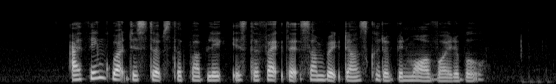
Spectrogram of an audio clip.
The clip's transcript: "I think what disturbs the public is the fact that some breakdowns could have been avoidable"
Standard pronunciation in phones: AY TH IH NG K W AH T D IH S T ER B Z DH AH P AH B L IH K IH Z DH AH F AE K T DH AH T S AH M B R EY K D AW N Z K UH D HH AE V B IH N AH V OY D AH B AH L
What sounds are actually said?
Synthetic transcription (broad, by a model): AY TH IH NG K W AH T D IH S T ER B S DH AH P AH B L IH K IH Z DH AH F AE K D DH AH T S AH M B R EY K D AW N S K UH D HH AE V B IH N AH V OY D AH B AH L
